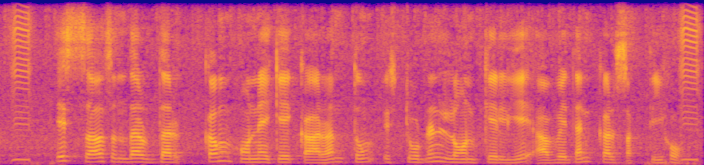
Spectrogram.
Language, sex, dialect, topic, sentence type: Hindi, male, Hindustani Malvi Khadi Boli, banking, statement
